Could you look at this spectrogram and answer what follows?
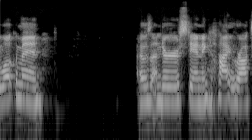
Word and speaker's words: Hyrox: Hi, Rox. Yeah, a lot of people spell it like that. Hyrox. Yeah. H Y R O X. It's not It's not a word. I didn't know what it I I was calling it Hydrox for like the first month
